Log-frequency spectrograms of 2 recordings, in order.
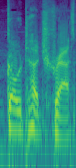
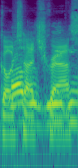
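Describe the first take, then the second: First: It is said firmly, with full conviction. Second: It is said hesitantly, with some doubt. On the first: The suggestion is meant definitively. "now this is for sure" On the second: The suggestion is only tentative. "You can hear the hesitation in my voice"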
